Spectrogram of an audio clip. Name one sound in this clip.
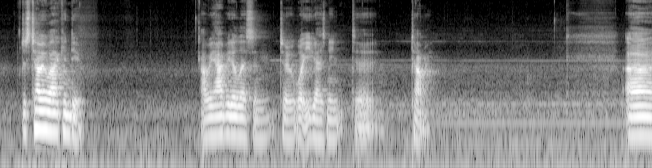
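A young man talks calmly and close to a microphone, with pauses.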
